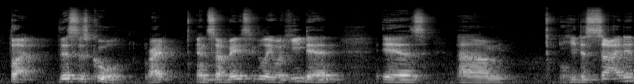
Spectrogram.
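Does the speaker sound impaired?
No.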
